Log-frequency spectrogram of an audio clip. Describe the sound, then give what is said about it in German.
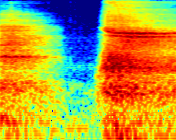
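A deep, audible breath taken as a calming de-escalation step: a long airy inhale, a brief pause, then a strong, breathy exhale. No talking. “Klappe halten, atmen.”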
